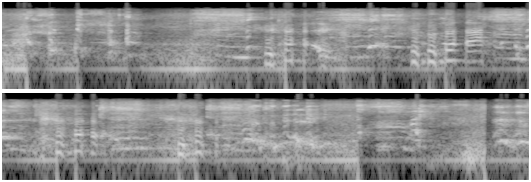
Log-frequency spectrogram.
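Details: Adult friend coughing after prom, with laughter and talk over a steady background hum; repeated coughing bursts, remark about throwing up: cough.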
